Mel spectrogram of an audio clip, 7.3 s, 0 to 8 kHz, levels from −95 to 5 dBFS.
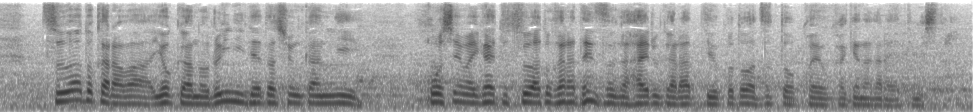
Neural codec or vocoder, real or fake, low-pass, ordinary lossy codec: none; real; 7.2 kHz; none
